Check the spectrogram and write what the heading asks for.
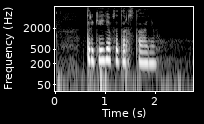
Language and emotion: Russian, sad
